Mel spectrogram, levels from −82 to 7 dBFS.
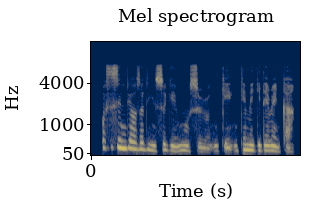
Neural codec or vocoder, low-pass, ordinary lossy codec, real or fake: none; 7.2 kHz; none; real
